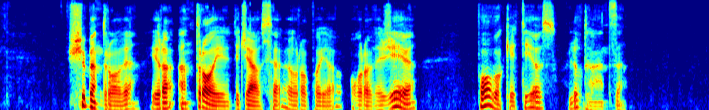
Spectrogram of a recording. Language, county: Lithuanian, Vilnius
